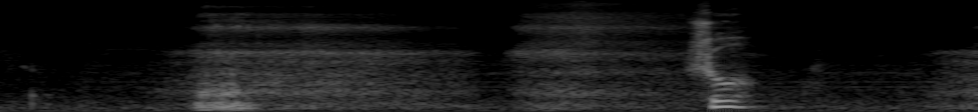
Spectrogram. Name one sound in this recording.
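A man speaks quietly in short phrases, close by.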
